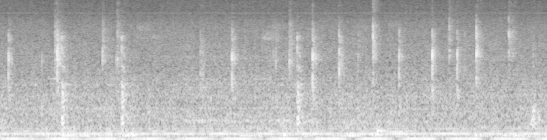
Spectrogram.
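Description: Soft clicks tick quickly as items are moved in a game menu.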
